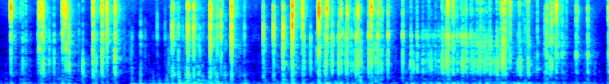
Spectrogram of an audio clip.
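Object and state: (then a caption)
Plastic cutting board scratched with nails. Long acrylic nails scratch a thin, flexible yellow plastic cutting mat with a ribbed texture. The result is a dense run of quick, bright, dry scrapes and ticks that stop almost instantly, with a soft low rumble underneath from about one second on.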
